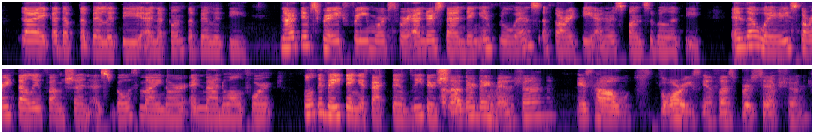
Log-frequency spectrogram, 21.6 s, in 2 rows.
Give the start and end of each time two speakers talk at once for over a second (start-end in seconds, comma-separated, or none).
none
